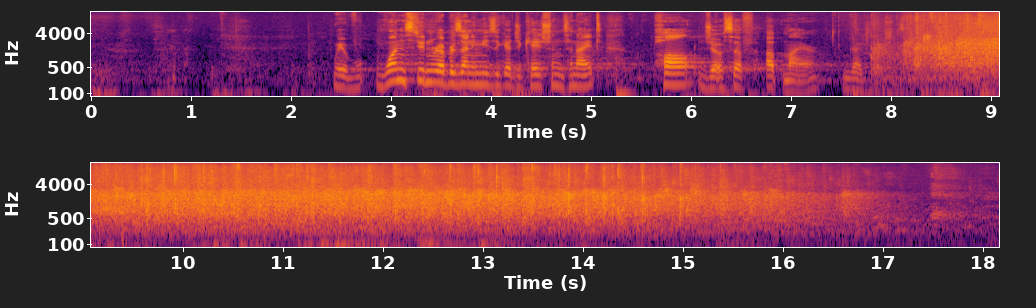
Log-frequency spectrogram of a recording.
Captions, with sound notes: - We have one student representing Music Education tonight, Paul Joseph Upmeyer. Congratulations. (crowd applause)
